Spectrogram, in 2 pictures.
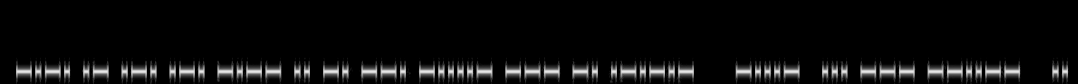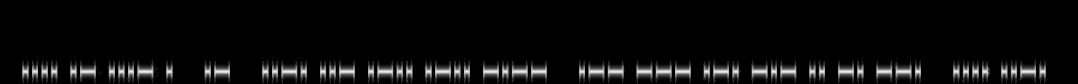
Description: Morse code, heard as a keyed tone, about 25 wpm, 600 Hz. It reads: CARRYING-ON. <BT> SO, I HAVE A FULLY WORKING HF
